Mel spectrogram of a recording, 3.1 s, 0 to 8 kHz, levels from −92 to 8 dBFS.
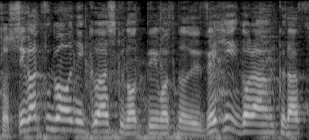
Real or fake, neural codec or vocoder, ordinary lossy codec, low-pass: fake; codec, 16 kHz, 8 kbps, FreqCodec, larger model; none; none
